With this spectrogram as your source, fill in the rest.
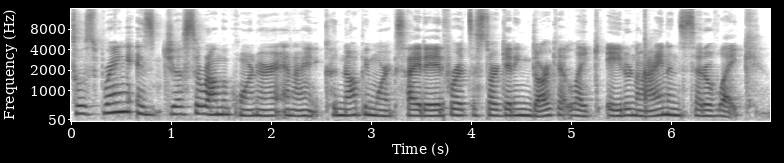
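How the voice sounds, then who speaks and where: Bubbly young woman, slightly hoarse. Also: mid-range voice, fairly even intonation, normal speed. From moved to the U.S. as a child. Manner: bubbly, gushing, many "like" fillers. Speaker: beauty vlogger. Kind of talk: casual chatty vlog.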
